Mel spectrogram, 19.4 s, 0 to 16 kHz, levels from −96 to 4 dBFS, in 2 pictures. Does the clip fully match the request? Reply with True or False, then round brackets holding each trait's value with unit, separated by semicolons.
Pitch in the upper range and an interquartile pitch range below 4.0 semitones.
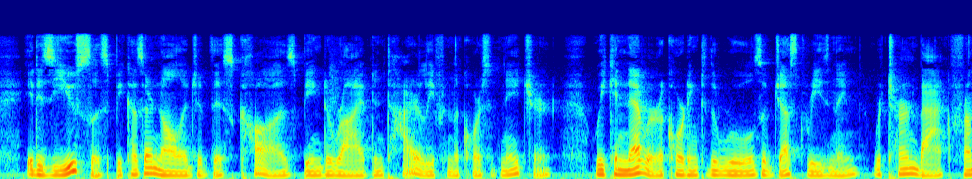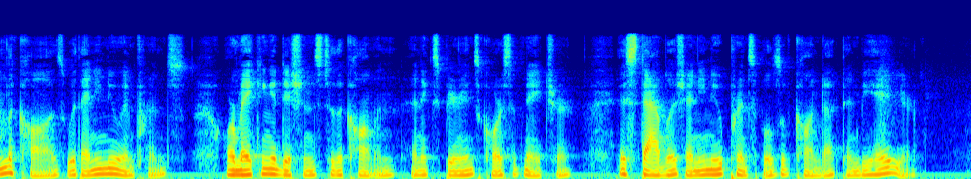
False (90 Hz; 2.9 semitones)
